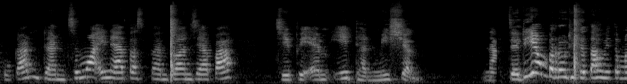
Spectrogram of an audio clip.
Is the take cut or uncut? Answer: cut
